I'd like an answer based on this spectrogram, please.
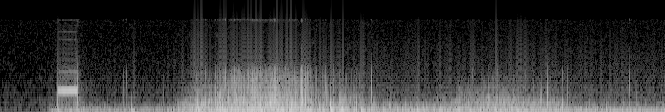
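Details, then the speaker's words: Lung auscultation recording of high-pitched crackles: a brief beep, then breath noise with many tiny, sharp, short explosive non-musical pops scattered through breathing; fine crackles. "crackles are short explosive non-musical sounds they may be classified as high or low pitched high-pitched crackles are also called fine crackles"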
